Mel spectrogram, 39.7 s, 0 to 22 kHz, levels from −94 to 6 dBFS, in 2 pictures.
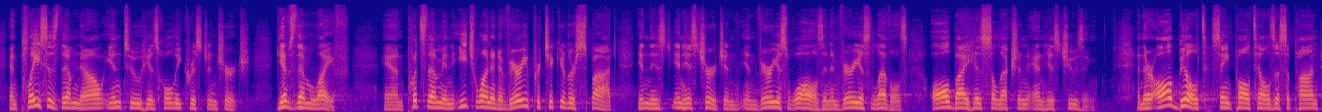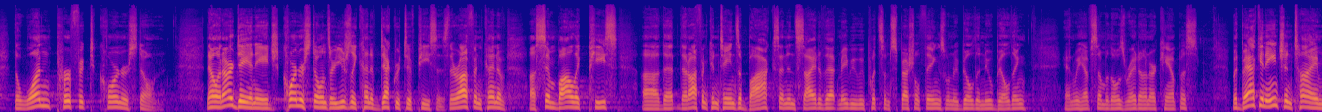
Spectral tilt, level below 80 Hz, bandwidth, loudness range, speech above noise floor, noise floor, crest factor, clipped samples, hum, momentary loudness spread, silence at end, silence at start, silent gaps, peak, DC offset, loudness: -4.5 dB/octave; -74 dBFS; 18 kHz; 7 LU; 32 dB; -61 dBFS; 20 dB; under 0.1%; none; 13 LU; 0 s; 0.15 s; none; -10 dBFS; under 0.1%; -29 LUFS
